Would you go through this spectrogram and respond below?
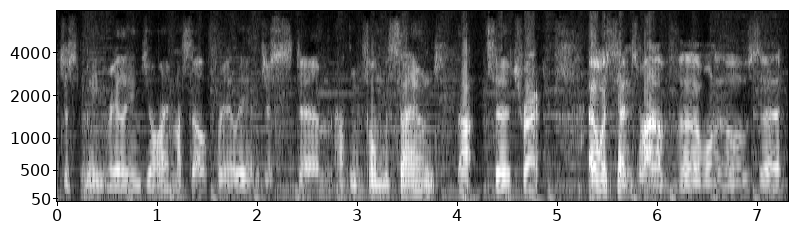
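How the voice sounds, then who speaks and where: A man's voice: mid-range voice, moderate pace, pushed and bright, soft background music, low-quality recording. A man speaking casually as a musician guest in an interview, self-deprecating and rambling a little hesitantly.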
